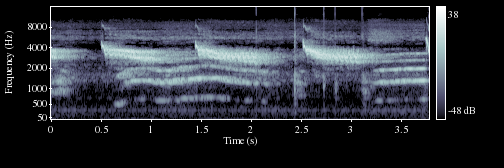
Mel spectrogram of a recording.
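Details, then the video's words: Asian pied starling whistle from a melodious lure recording for reluctant singers: loud slurred notes falling gently in pitch, each held about a second and repeated roughly three times, with faint clicks between. "Suara Jalak Suren BERDAYU DAYU Seketika Langsung Respon Jalak Suren Macet Berkicau"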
